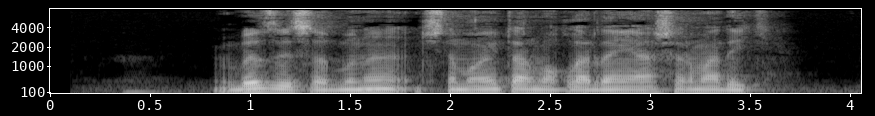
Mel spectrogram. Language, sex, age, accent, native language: Uzbek, male, 25-34, Sirdaryo, Uzbek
